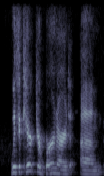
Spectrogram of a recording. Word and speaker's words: Bernard: like with the character bernard um which i'll pronounce because he's british and like the british way because i think bernard is like that's a different name uh there's a character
